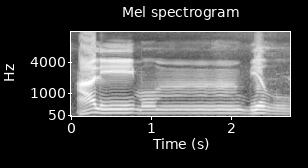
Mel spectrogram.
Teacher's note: Awalnya alimun ketemu ba digantikan dengan mim dan ditahan.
